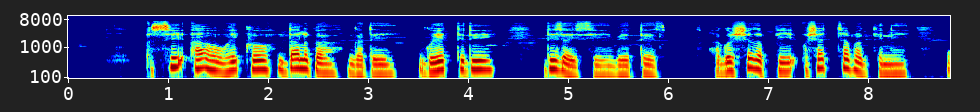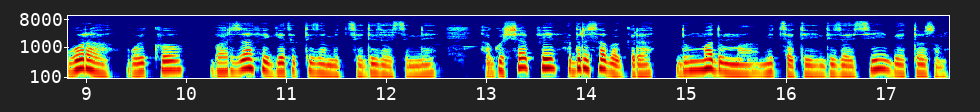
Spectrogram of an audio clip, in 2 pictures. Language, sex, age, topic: Gamo, male, 18-24, government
